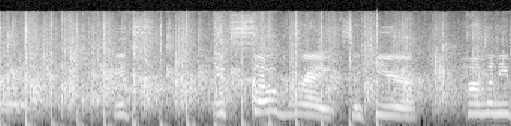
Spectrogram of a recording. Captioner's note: applause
